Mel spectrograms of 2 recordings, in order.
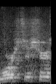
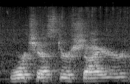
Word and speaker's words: Worcestershire: a quarter cup of Worcestershire sauce Worchester Shire if you'd like to pronounce all the syllables wrong anyway then you also need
